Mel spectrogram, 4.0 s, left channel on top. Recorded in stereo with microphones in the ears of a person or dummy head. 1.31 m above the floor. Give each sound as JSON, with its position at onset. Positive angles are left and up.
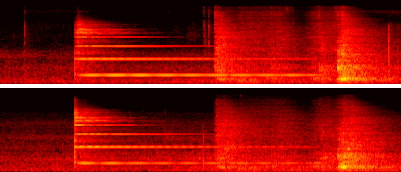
{"t": 0.7, "sound": "a bell", "side_deg": -65, "distance_m": 1.9}
{"t": 2.1, "sound": "a drawer", "side_deg": 50, "distance_m": 4.0}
